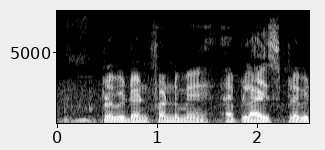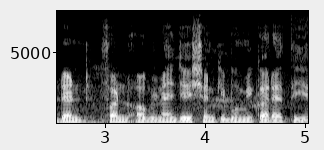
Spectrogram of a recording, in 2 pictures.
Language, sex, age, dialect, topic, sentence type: Hindi, male, 31-35, Awadhi Bundeli, banking, statement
